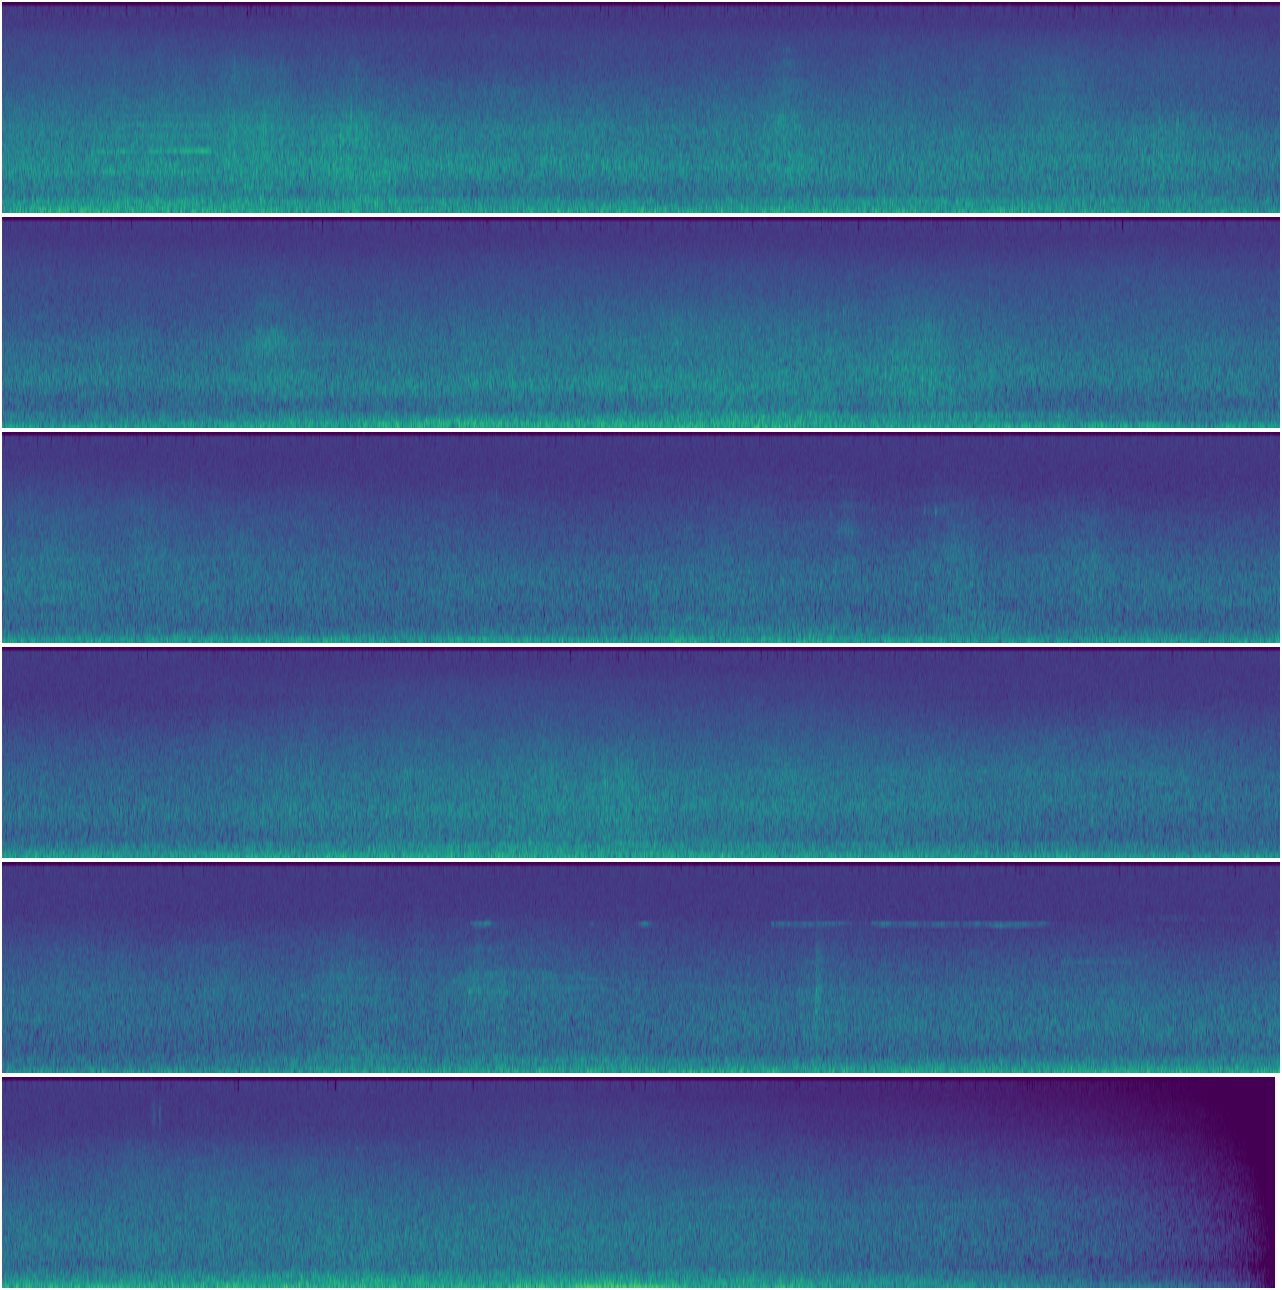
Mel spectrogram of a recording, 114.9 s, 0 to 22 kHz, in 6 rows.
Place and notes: berlin: tegeler straße - the city, the country & me: waste land
traffic noise at a construction site wasteland
the city, the country & me: august 31, 2013
Berlin, Germany, 31 August 2013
